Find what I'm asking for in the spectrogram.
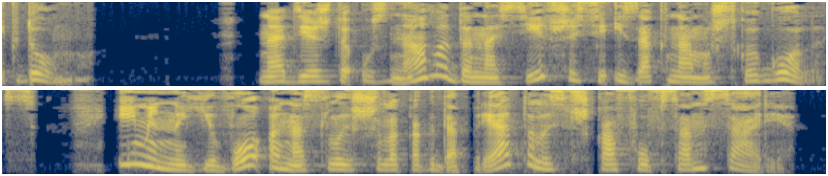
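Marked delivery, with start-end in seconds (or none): none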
